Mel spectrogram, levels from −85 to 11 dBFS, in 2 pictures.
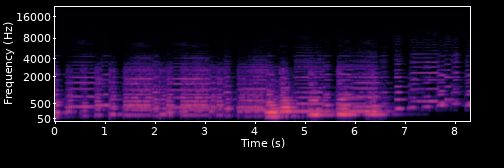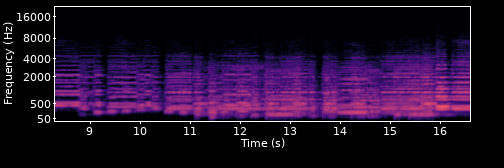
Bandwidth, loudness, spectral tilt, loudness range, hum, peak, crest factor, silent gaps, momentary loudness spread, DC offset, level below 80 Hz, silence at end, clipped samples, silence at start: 12 kHz; -34 LUFS; -6.5 dB/octave; 6 LU; none; -14 dBFS; 20 dB; none; 11 LU; under 0.1%; -80 dBFS; 0 s; under 0.1%; 0 s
